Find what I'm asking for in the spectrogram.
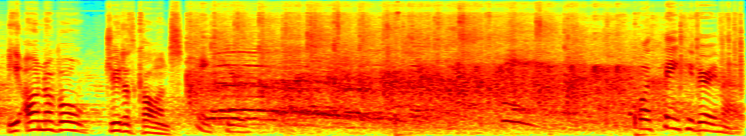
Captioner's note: members applaud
